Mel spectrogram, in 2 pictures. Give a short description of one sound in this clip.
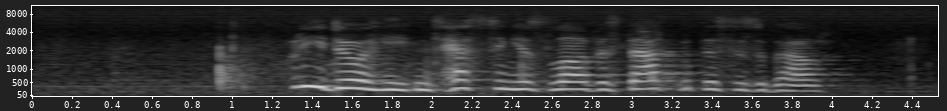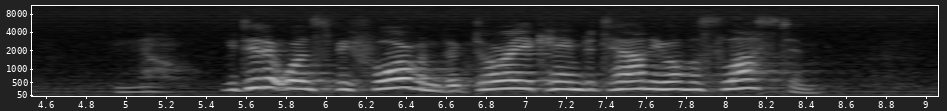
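A middle-aged woman speaks close by in a strained, tearful voice.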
